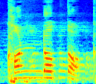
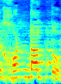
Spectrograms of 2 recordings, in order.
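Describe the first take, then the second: First: খণ্ডত্ব slowly, with o instead of a in the middle; teacher's slow corrected খণ্ডত্ব; corrected pronunciation. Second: খণ্ডাত্ম with a long a in the middle; everyday wrong খণ্ডাত্ম; common mispronunciation. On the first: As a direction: model খণ্ডত্ব slow and careful. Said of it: "যেমন আমরা বলি খণ্ডাত্ম". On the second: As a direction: say খণ্ডাত্ম quickly as people commonly do. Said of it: "যেমন আমরা বলি". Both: Shown as a demonstration.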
